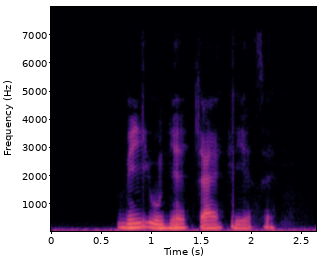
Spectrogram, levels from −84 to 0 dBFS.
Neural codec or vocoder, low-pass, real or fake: autoencoder, 22.05 kHz, a latent of 192 numbers a frame, VITS, trained on many speakers; 7.2 kHz; fake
